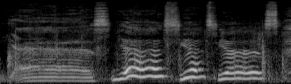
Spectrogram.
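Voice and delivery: rising giddy chant of yeses; excited sing-song yes. Real, not acted.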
